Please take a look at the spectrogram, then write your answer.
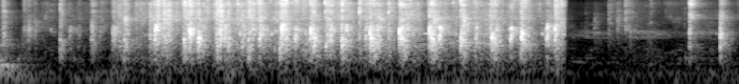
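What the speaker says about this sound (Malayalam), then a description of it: "നല്ല കൈയടിച്ചുകൊണ്ട് നമുക്ക് അദ്ദേഹത്തെ അഭിവാദ്യം ചെയ്തുകൊണ്ട് ആദരിക്കാം" An audience claps steadily at a first anniversary celebration of a local unit, a dense loud round of applause that builds and holds, then cuts to a few scattered claps near the end.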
